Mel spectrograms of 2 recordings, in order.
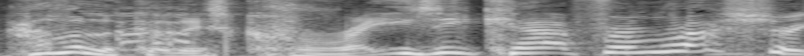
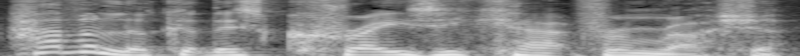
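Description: First: The tone is mocking and sarcastic. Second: The tone is earnest and sincere. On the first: The speaker calls it wrong. "Could you just be a little less sarcastic" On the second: The speaker calls it right. "I sounded sincere"

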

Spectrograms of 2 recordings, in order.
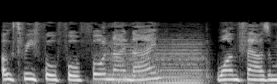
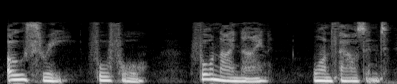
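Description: First: The number is said at a quick pace. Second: The number is said at a slow pace.

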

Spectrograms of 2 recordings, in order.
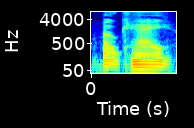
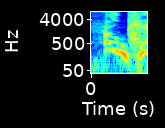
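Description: First: The word is said in a reluctant tone. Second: The word is said in an enthusiastic tone. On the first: The speaker agrees unwillingly. The speaker calls it wrong. "don't say okay reluctantly" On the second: The speaker agrees eagerly. The speaker calls it right. "Say okay with enthusiasm"

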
